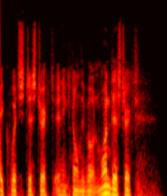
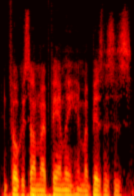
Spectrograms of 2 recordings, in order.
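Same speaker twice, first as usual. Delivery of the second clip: ordinary talk, nothing marked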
